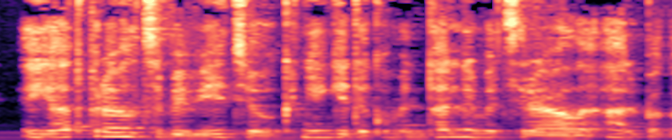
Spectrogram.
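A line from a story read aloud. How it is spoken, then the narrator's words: Plain. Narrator (Russian): говорит Дерек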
